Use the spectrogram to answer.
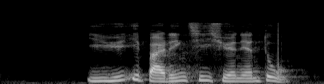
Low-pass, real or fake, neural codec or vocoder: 7.2 kHz; fake; codec, 16 kHz, 8 kbps, FreqCodec, larger model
